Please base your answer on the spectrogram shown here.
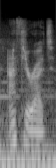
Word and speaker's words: Athirat: El, the high god, asks his wife Asherah, or Athirat as it is pronounced in the Ugaritic language, who should take Baal's place.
